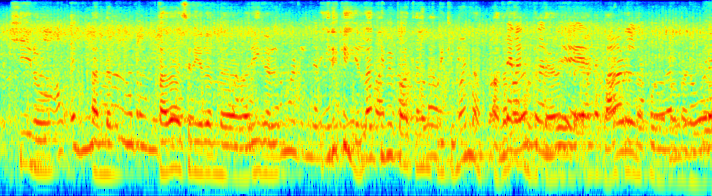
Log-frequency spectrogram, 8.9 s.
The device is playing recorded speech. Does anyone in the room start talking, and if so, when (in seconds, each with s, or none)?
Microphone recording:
none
